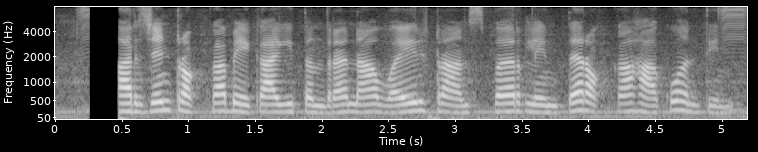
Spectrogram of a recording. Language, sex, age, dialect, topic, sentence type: Kannada, female, 18-24, Northeastern, banking, statement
